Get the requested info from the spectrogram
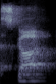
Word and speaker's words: Scott: You can email me at Scott, S-C-O-T-T, at Castle Rocks. That's K-A-S-E-L.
